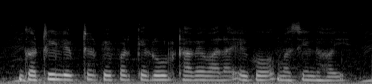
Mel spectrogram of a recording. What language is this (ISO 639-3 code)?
mag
